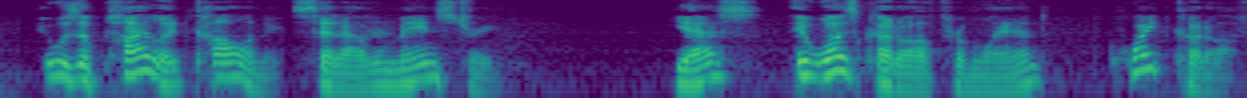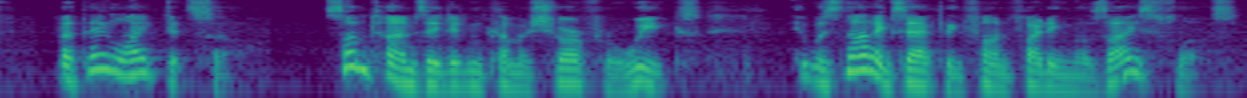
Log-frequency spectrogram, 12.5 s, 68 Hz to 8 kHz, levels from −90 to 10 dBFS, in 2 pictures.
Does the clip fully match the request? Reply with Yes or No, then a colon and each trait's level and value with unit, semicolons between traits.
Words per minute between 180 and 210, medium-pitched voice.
Yes: average, 190 wpm; medium, 145 Hz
